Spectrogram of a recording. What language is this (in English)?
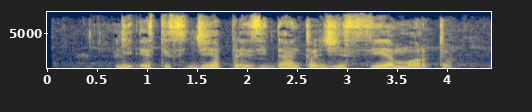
Esperanto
